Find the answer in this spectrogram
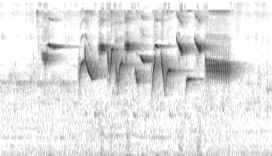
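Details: Sanger, a canary hybrid, singing a quick run of bright, high chirps and short rising and falling whistled notes, tightly strung together for about two seconds.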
